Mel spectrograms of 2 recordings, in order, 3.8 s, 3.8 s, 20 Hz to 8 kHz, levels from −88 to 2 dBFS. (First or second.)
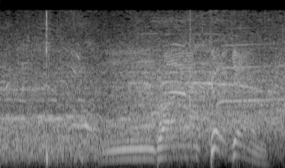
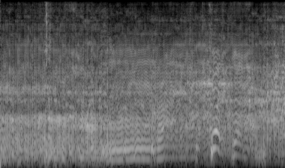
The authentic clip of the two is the first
